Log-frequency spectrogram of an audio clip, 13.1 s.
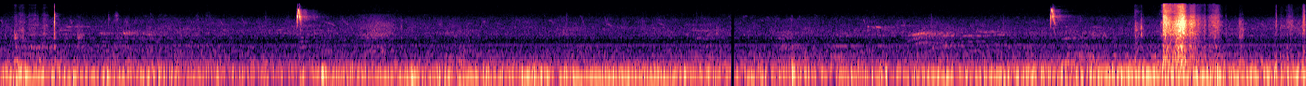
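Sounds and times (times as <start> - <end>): steady low rumble: 0.0 - 13.0
short high bird chirps: 2.9 - 3.3.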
